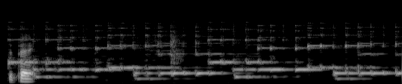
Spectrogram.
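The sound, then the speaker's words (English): A phone ringtone for an incoming call plays a stepping electronic melody of sustained, clear notes, steady, starting right after a short thump at the beginning. “I was so rudely interrupted by that phone call.”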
